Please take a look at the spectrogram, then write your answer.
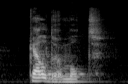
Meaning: pill bug, woodlouse: any member of the Isopoda, isopod
- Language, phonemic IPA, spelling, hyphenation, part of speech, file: Dutch, /ˈkɛl.dərˌmɔt/, keldermot, kel‧der‧mot, noun, Nl-keldermot.ogg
